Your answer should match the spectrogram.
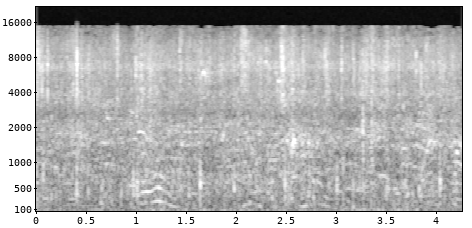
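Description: Indistinct voices of several people talking in the background outdoors, faint and unintelligible, over a steady noisy background with a few short clicks.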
